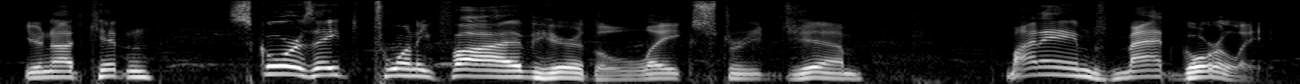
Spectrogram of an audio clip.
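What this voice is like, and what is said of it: Put-on sports broadcaster voice. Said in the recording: “Your voice is changing a little bit. ... I feel like I need to up my broadcasting game.”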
